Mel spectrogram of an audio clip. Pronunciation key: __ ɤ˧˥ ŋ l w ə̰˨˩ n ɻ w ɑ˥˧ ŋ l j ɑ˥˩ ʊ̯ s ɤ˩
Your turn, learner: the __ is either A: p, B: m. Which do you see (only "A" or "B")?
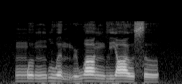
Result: B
